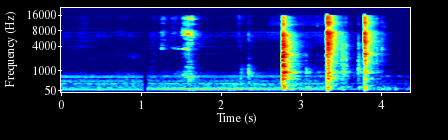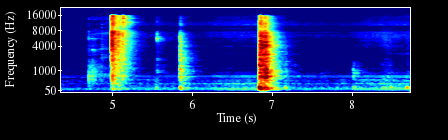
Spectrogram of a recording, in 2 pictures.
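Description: Several sharp clicks of a hand-held spark gas lighter lighting a gas stove burner, then a heavier knock as a lidded metal pan is set down on the stove.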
